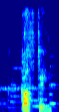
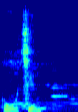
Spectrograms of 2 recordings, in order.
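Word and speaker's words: guqin: lot of people uh i know like to pronounce that gusting uh gutting or gutsing uh all kind of weird uh pronunciation but the proper way to pronounce this is a gulchin right g-o-o and then shin c-h-i-n-g now that's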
